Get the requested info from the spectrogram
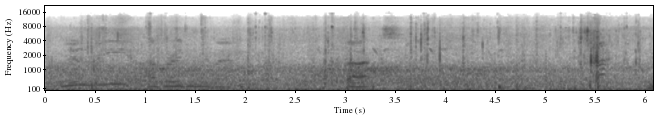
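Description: People walking a dirt bush trail: footsteps and rustling, with quiet, indistinct talk in the background and a sharp click near the end.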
